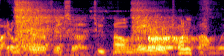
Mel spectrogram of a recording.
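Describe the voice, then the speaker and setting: Noticeable background noise fills the recording. Over it, a man speaks at a fairly quick pace. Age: 50s. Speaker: fitness channel host. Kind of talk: live stream chat with guest. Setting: live stream video call. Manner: halting, many fillers.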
